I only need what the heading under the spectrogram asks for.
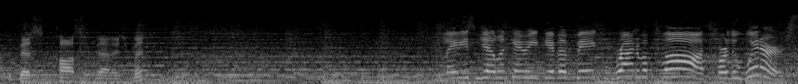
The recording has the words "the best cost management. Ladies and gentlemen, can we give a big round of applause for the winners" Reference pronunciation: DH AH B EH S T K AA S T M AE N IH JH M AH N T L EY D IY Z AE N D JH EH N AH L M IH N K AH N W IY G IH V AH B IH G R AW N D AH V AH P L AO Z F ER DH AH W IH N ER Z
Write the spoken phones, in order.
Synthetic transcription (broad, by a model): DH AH B EH S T K AA S T M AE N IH JH M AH N T L EY D IY Z N JH EH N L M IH N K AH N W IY G IH V AH B IH G R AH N AH V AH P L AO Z F ER DH AH W IH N ER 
